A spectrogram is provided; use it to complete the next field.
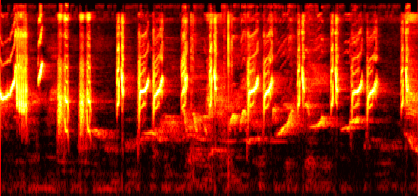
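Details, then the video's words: Long-tailed shrike (pentet, cendet) in full roll tembak song: a loud, rapid stream of sharp chirps, harsh rasping bursts and quick up-slurred whistles, nearly continuous for four seconds, with little background noise. "burung pentet/cendet gacor ROLL tembak"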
